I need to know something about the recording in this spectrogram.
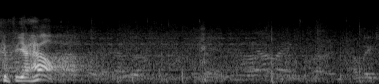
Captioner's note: phone ringing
